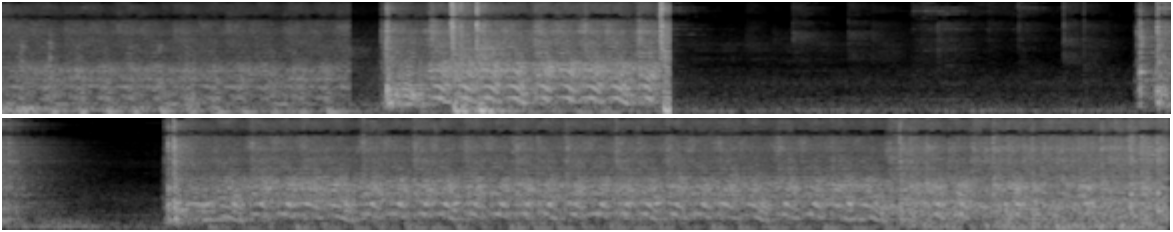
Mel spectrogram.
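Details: Suzuki Samurai engine, first start after weeks of starter and distributor-timing problems: starter cranks, briefly catches and stalls, then fires and settles into a steady, fairly even four-cylinder idle; normal start and idle.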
